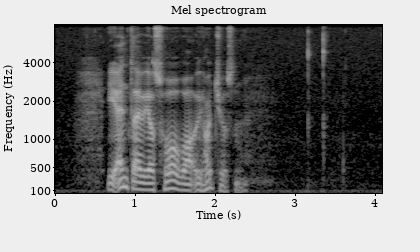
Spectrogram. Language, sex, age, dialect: Faroese, male, 36-60, Norðurstreymoy/Eysturoy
